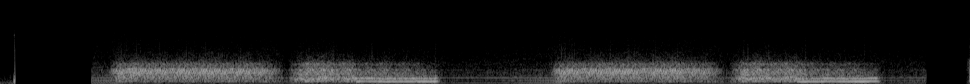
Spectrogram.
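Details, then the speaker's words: EMS teaching example of rhonchi, a continuous, low-pitched, snoring-quality rattling lung sound often heard in pneumonia, at about 14 breaths a minute. "Rocka is another one a lot of times patients that have pneumonia you're going to be hearing these sounds again a continuous lung sound lower pitch and more of a snoring sort of quality so let's take a listen here of some Ron Kai's breath sounds and you can get an idea what this sounds like as well"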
